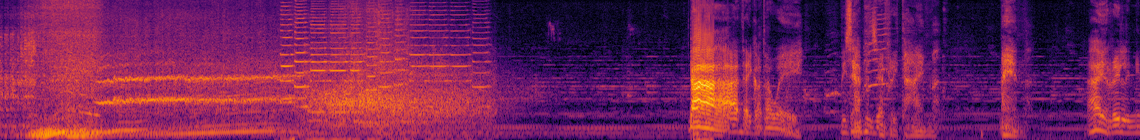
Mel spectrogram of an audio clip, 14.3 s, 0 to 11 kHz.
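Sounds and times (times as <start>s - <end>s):
car engine roaring and revving as it speeds away: 0.0s - 6.6s
tires screeching: 0.0s - 6.6s
steady high whine: 2.8s - 6.5s
speech: 8.6s - 11.9s, 13.6s - 14.2s.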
